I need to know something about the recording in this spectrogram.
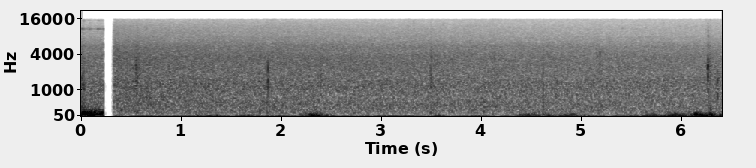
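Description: Steady rushing of a mountain stream running beside the trail, with a few low gusts of wind on the microphone.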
